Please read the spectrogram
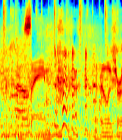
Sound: laugh

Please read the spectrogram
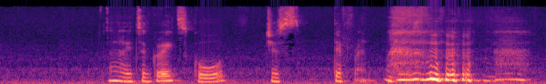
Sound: all: laughs

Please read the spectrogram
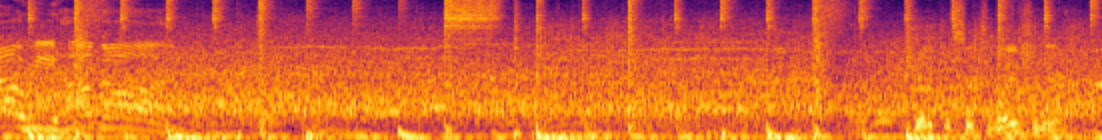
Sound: crowd cheering

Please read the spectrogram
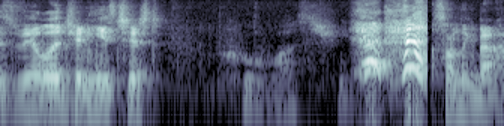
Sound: laughing

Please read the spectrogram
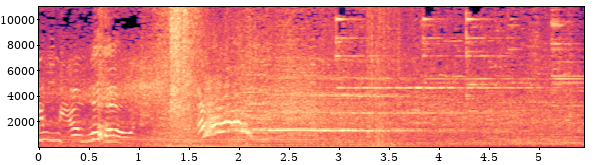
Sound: grace screaming

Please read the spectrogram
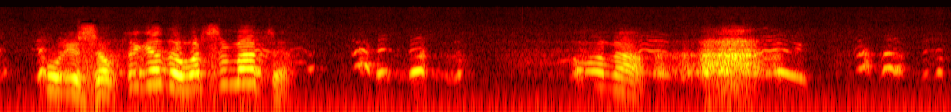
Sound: gasping

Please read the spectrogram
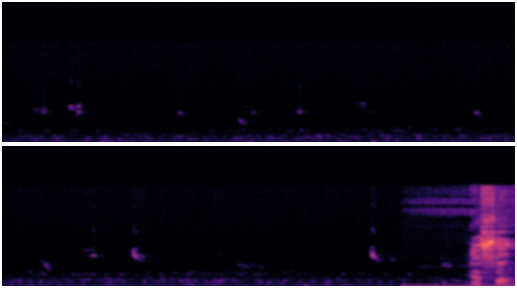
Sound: birds chirping

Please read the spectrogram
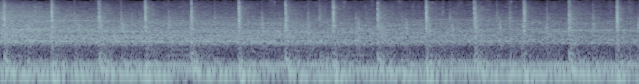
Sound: cheering

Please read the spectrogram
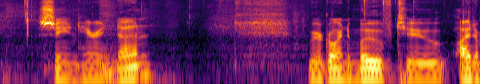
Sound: sigh

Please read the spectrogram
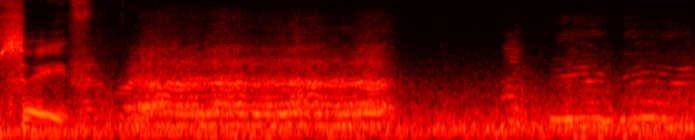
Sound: men chanting

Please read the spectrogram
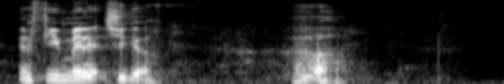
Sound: softly sighs

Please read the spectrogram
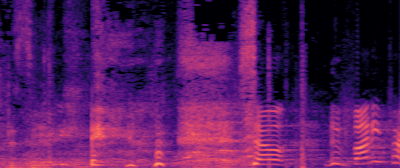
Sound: laughs

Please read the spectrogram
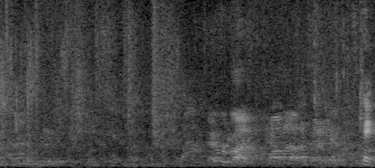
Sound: people clapping; people chattering

